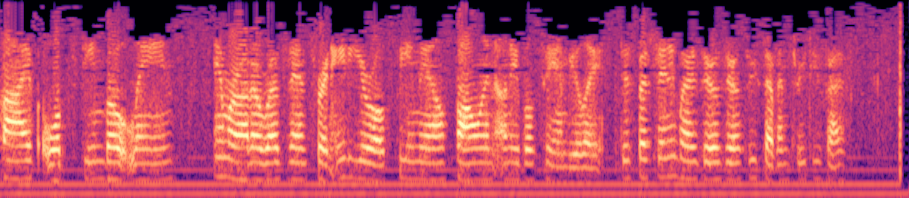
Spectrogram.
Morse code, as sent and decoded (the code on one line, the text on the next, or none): none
